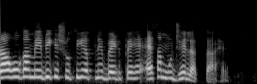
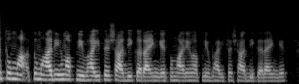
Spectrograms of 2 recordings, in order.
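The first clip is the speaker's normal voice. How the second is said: neighbour didi; 8 semitones lower, 7 dB quieter, faster than usual. Retold or imitated. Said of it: "तो कहती थी".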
